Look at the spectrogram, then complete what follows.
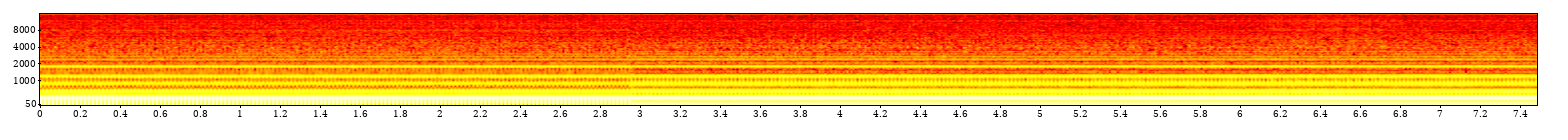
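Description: A steady, unchanging hum made of several fixed tones, with one faint click about three seconds in.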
